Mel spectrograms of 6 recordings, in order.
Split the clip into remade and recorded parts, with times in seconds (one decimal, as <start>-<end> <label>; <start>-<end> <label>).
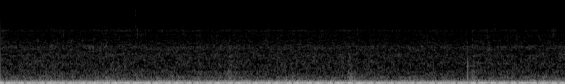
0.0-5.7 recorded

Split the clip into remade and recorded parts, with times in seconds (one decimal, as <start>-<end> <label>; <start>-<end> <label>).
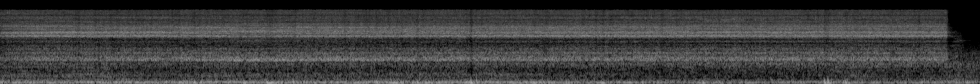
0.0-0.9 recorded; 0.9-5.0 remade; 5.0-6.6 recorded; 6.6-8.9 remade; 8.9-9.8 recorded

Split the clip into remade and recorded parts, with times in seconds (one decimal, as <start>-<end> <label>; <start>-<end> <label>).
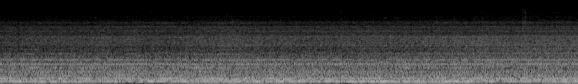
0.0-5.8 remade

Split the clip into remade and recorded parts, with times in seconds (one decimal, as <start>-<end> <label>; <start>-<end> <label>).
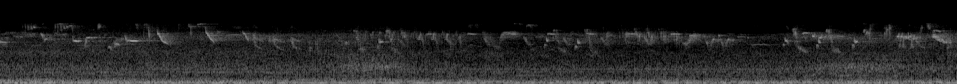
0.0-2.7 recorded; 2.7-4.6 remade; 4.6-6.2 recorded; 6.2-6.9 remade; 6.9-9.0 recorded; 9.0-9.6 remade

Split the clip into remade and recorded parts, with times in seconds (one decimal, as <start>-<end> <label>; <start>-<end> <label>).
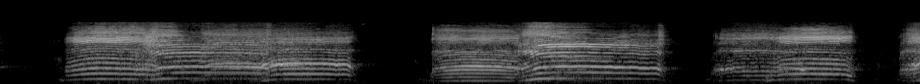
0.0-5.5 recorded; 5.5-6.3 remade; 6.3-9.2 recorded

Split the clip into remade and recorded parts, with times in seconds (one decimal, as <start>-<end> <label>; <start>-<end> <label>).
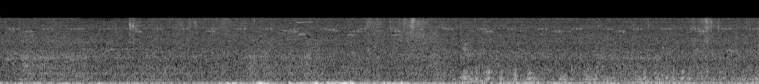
0.0-0.8 recorded; 0.8-1.5 remade; 1.5-7.6 recorded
